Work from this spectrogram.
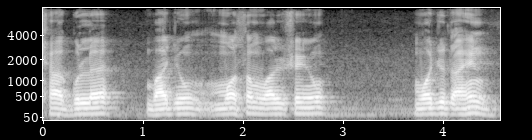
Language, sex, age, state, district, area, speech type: Sindhi, male, 60+, Gujarat, Kutch, rural, read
